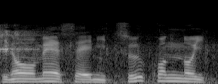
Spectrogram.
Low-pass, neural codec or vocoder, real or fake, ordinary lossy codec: 7.2 kHz; none; real; none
